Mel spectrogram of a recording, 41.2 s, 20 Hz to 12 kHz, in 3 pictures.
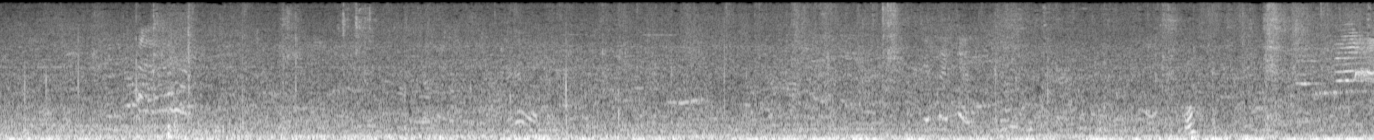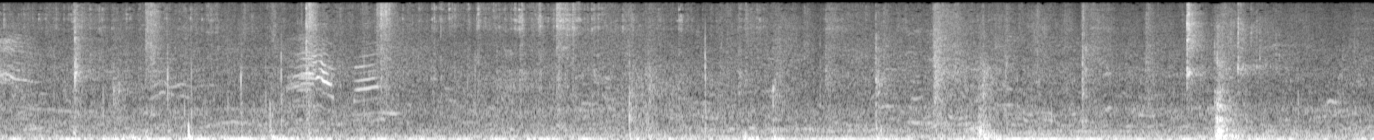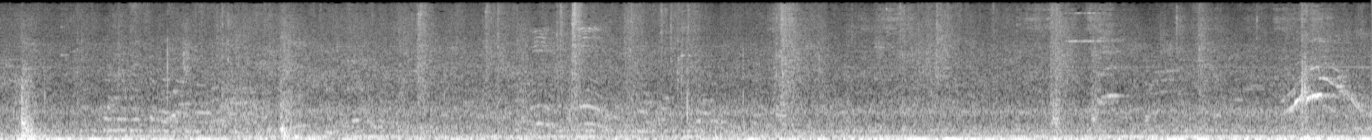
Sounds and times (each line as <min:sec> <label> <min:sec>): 0:00.0 grocery cart 0:41.2
0:00.0 people 0:41.2
0:00.2 walking 0:38.0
